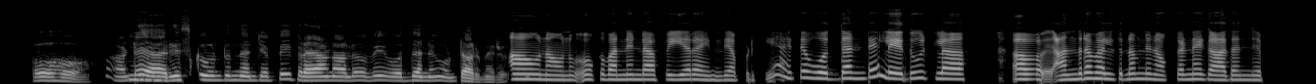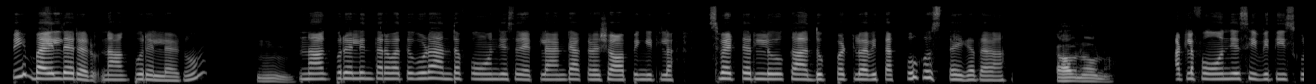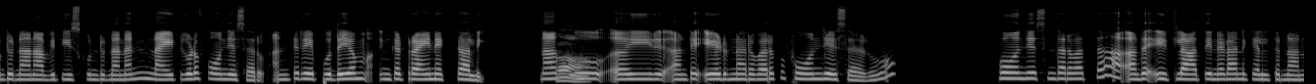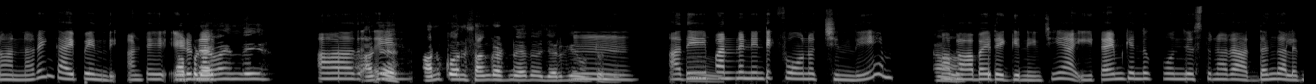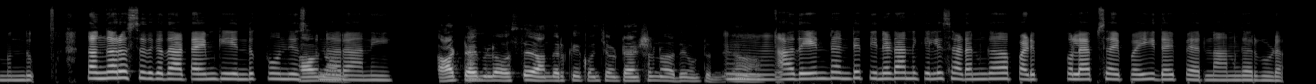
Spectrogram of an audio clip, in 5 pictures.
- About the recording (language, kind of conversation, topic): Telugu, podcast, ఎవరైనా మీకు చేసిన చిన్న దయ ఇప్పటికీ గుర్తుండిపోయిందా?
- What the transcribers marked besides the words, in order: in English: "రిస్క్"; in English: "వన్ అండ్ హాఫ్ ఇయర్"; in English: "షాపింగ్"; tapping; in English: "నైట్"; in English: "ట్రైన్"; tsk; in English: "ఆడ్"; in English: "టెన్షన్"; in English: "సడెన్‌గా"; in English: "కొలాప్స్"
